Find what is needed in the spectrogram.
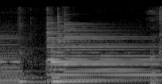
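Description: Twelve-string acoustic guitar chords: one chord rings out and fades, then about half a second in a new chord is picked and left ringing, slowly dying away.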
